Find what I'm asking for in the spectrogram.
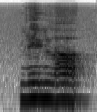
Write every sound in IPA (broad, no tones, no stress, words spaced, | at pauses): ɳeɳlʌ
